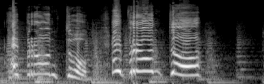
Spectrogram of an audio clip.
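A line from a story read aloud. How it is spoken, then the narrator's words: Shouted. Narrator (Italian): gridò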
